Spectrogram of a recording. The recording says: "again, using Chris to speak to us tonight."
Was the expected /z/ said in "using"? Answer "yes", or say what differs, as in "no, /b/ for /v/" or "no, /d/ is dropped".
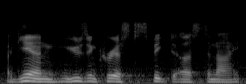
yes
